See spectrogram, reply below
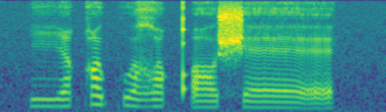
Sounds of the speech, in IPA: iːqɑkʷæʁu qʼɔ ʃɛː

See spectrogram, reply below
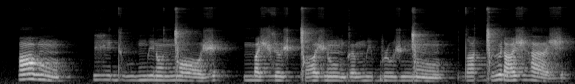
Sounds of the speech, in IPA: ɑβõ | ɣidʱṳmi ɾɔ̃ŋ͡ǀɔʒ | mɑʒzɵʒ ɡ͡ǀɒʒ ɾõɡœmi bɹuʒŋ͡ǀõ | dˤaɡ͡ǀɵ ɾɑʒɦaʒ

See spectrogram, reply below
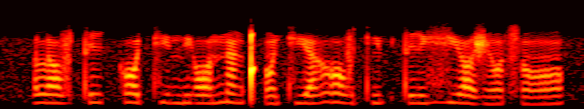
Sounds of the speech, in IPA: lɒvti kɔ tʲanjɔ nãǃʼɔ̃tʲa ɣɔvtʲɔ̃pti zʲɒ ʒɔ̃sɔ̃

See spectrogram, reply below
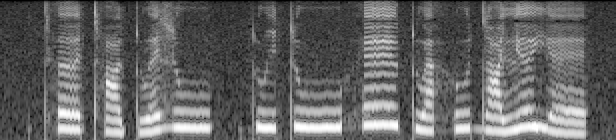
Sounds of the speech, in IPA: tʰɜ˧ tʰɑ˨tʷɛ˨˦zu˦ | tʷi˧tuː˧hɛː˦ tʷa˨hu˧dɑ˨lʲɜ˦ jɛ˨

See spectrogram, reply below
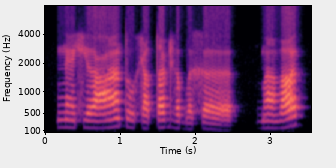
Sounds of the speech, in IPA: nɛ̃xʲɐː ʕãtoxi tˤiɖʱɐbɐ xɐ | bã ðˤɐ

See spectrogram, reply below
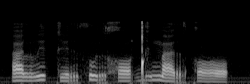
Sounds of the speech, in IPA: alβɪ kɪr θurxɔ ɡ͡ǃɪmar kɔ

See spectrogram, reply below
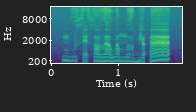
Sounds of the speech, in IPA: mṳθɛ̰θɔ ðʌwʌmðɔ̤bʲɒ ʔɜ

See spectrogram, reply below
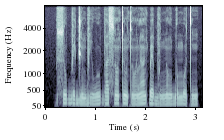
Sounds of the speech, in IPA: su˧ be˧d͡ʒũ˨ bi˨wu˧ba˧sɔ̃˦ tũ˦˨tɔ̃˧ lã˦k͡pɛ˧bu˨ nɔ̃˧ ɡ͡bo˦mo˦˨tĩ˧

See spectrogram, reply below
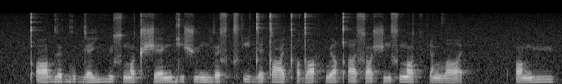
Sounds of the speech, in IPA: qʼɒ ɡə ɡuɡɛj ɦʉsŋɒtʃɛŋ ɡiʃʉŋjəs t͡sʼidɛt ʕətʼədˤu hujqʼɛsɒʃis ŋɒt͡sʼiŋðˤɛ | ʔɒŋy

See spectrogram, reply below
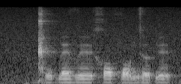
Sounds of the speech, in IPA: ɡ͡ǁobɛvɛ̃ː xɔfɔ nzəɠɛ̃

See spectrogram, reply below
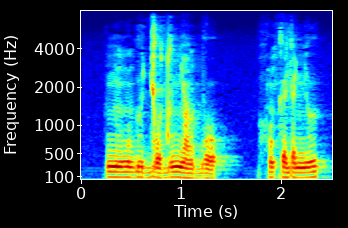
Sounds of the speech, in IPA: ɲũŋũɠɯ ɟo duɲãl bo | hõkɛjɛɲɯ

